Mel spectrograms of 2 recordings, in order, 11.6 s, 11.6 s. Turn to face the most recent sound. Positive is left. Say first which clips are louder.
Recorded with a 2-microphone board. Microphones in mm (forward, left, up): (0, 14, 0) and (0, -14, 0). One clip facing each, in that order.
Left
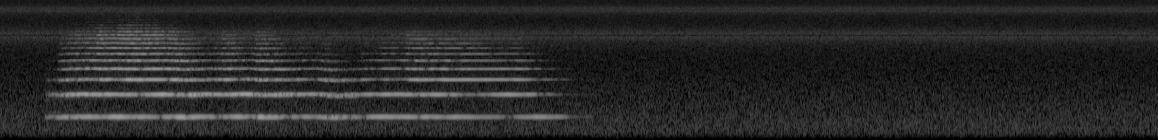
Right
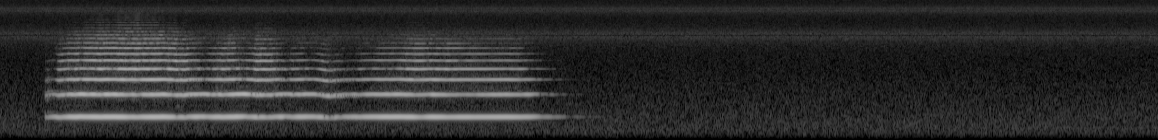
# right 12 dB
turn(degrees=-70)  # may be behind; listen again after turning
